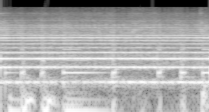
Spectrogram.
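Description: Kirtan accompaniment: one steady, reedy note held without wavering for the whole stretch, over a pattern of drum strokes.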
